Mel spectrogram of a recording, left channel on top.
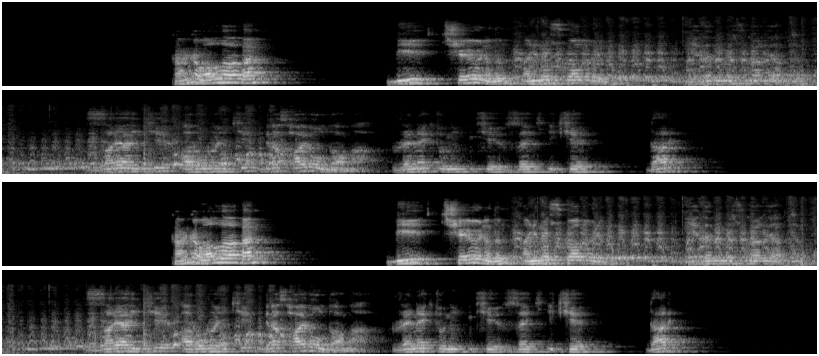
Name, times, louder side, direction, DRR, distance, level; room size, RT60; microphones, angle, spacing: voice 1, 1.7-2.6 3.8-6.2 6.8-8.1 9.0-14.0 14.6-14.9, right 2 dB, 80° right, 6 dB, 1.0 m, -21 dB
sound 1, 5.0-11.3, right 1 dB, 30° right, 0.7 m, -28 dB
7.0 x 4.9 x 4.4 m, 0.66 s
head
